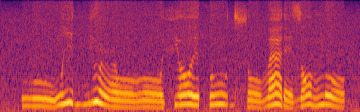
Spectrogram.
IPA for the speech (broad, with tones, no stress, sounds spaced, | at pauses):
β uː˨˩ w i˧˥˧ d bʲ u˧˥˧ ʕ oː˨˩ ɣ oː˨˩ fʲ ɔː˧˥˧ ɪ̯ θ uː˧˥˧ d s o˨˩ β æ˧˥˧ ɾ e˨˩ z ɔ˧˥˧ ŋ o˥˨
